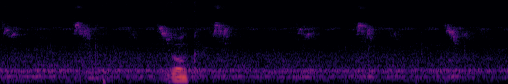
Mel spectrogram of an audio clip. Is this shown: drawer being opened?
no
